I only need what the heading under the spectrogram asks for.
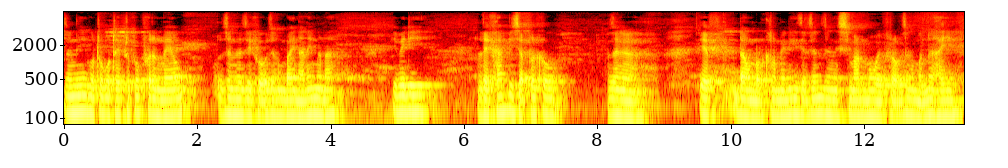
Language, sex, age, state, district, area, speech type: Bodo, male, 45-60, Assam, Chirang, rural, spontaneous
